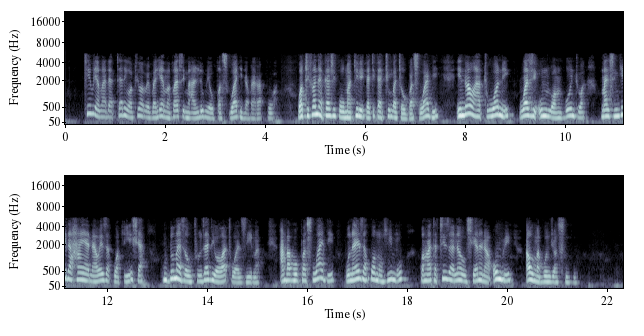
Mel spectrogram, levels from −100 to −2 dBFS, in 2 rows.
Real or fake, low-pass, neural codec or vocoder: fake; 5.4 kHz; codec, 16 kHz, 1 kbps, FunCodec, trained on LibriTTS, 50 frames a second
